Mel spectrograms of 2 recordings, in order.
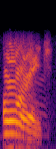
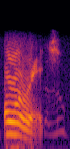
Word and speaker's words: Orage: Okay, it's Orange. It rhymes with storage, so it's Orange.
